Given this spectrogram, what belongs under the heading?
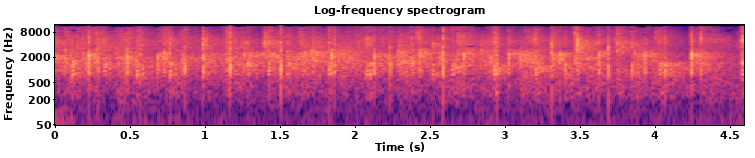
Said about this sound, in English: I just wanted to say thank you so much for to our presenters this evening. And we can give them all a round of applause.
